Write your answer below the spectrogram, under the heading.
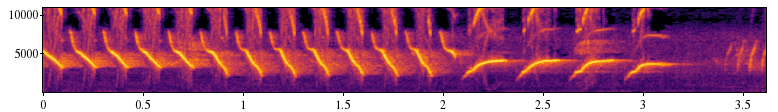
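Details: Energetic AF canary in long-duration song with tight bursts, giving loud swooping notes about five a second, then slower rising whistled slurs before fading out.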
